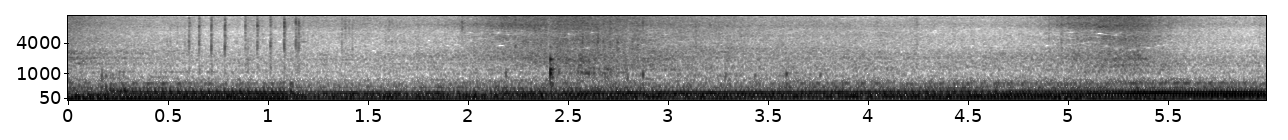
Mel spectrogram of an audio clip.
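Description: Volkswagen GTI MkV's turbocharged 2.0-litre four-cylinder engine, tuned and fitted with a cold air intake, running under way as heard inside the cabin; its pitch climbs a little near the end as the car accelerates.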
